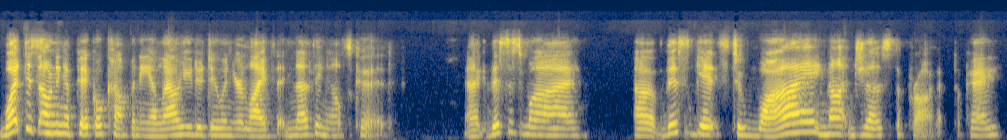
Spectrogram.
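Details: Adult speakers in conversation; normal speech.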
